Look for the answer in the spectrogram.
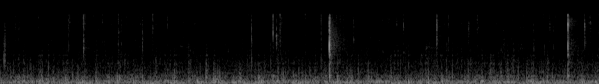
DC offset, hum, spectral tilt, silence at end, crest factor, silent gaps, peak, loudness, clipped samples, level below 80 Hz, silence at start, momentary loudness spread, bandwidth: under 0.1%; none; -4 dB/octave; 0 s; 36 dB; none; -6 dBFS; -42 LUFS; under 0.1%; -48 dBFS; 0 s; 11 LU; 11.5 kHz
